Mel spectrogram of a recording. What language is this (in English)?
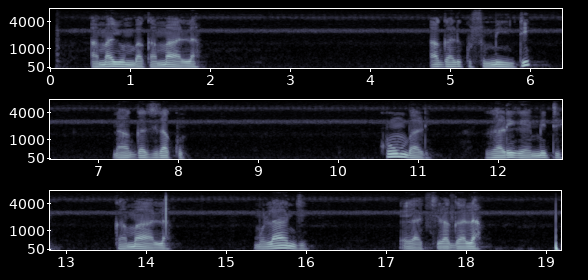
Soga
